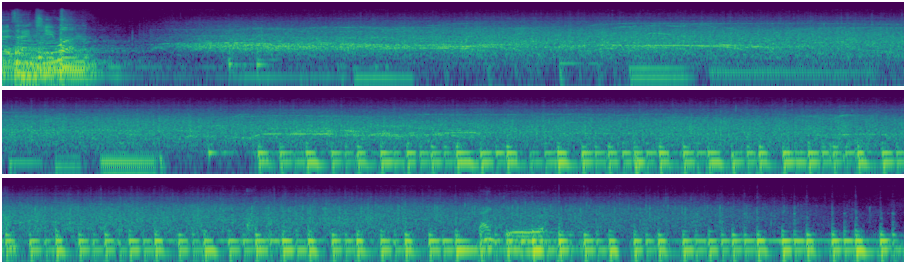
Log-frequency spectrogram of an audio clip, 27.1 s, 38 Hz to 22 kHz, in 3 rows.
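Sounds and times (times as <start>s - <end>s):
live band music: 0.0s - 1.0s, 9.4s - 27.0s
steady drum beat: 11.1s - 26.6s.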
